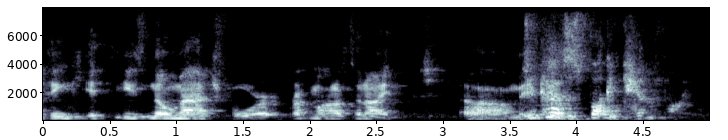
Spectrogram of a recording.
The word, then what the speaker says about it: Rakhmonov: Do you want to take a Rakhmonov. Rakhmonov. That's how you pronounce it?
